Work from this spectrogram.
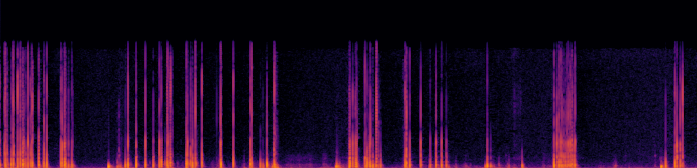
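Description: Long nails tap the body of a small, solid, pink bunny-shaped silicone facial brush, and its bristles are pressed and rubbed against a microphone. The result is quick bursts of crackly, squelchy tapping and rubbing that run bright and broadband, separated by short quiet gaps.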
